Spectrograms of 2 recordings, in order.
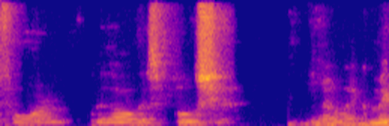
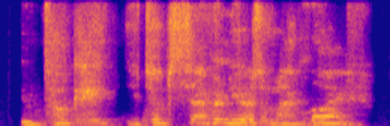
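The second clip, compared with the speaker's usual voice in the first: much higher, loud dramatic movie outburst; Al Pacino delivery; 13 semitones higher, 5 dB louder than usual. Acted. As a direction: hurl it like a wronged man in a courtroom scene. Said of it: "deliver it like an Al Pacino".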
